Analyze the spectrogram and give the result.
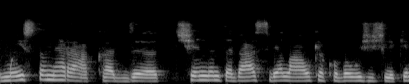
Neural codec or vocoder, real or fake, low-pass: none; real; 10.8 kHz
